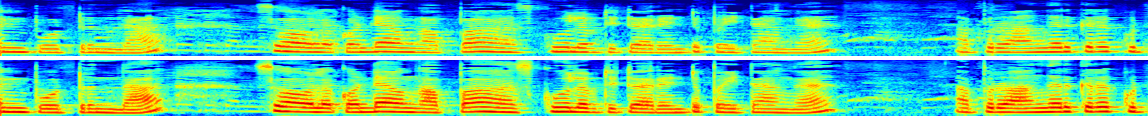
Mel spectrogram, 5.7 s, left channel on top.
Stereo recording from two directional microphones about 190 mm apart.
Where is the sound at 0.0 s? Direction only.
30° right (ahead or behind).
